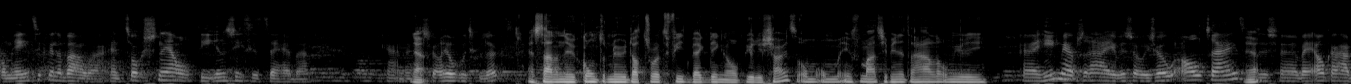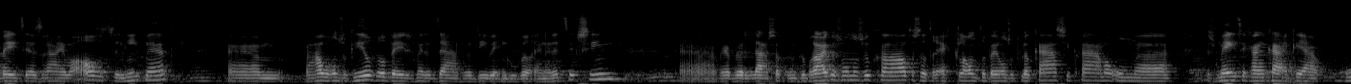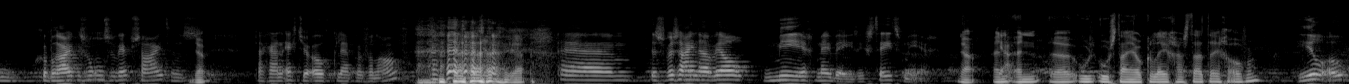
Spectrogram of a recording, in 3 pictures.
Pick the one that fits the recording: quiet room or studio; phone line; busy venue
busy venue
